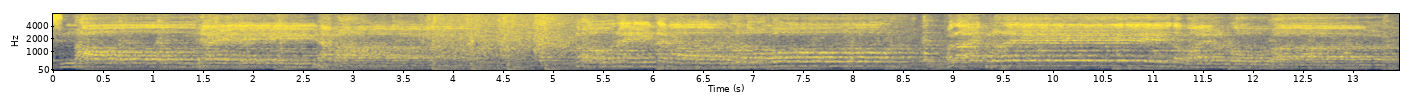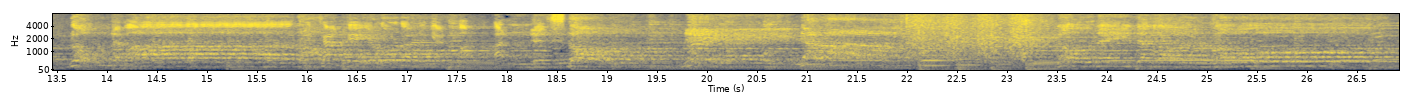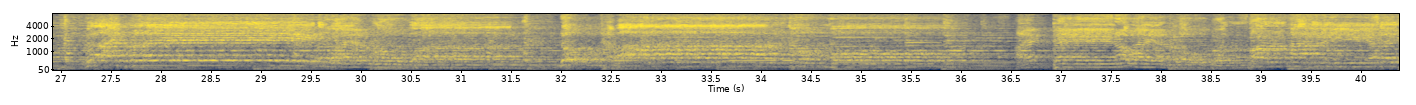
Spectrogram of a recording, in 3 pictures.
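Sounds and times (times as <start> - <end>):
speech: 0.0 - 1.3
folk song sung live with the audience joining in: 0.0 - 40.3.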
